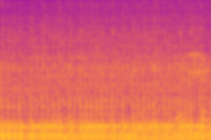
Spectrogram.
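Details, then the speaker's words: SSR pit bike idling after carburettor adjustment and about a quarter inch cut off the throttle cable: a slightly fast, even single-cylinder beat; idle still sits a little high but is close. "a little high still a little bit we're close we're right there"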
